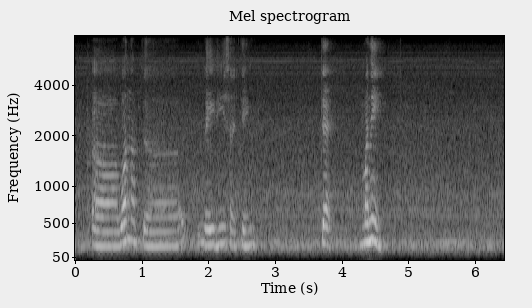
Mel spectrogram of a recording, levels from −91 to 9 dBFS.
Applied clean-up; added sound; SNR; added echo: none; none; none; none.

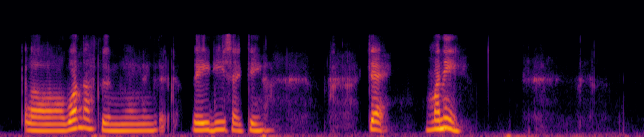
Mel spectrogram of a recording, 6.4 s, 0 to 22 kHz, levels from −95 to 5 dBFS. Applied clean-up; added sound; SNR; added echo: neural diffusion model UNIVERSE++.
